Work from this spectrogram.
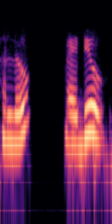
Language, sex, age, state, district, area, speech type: Assamese, female, 18-30, Assam, Morigaon, rural, conversation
